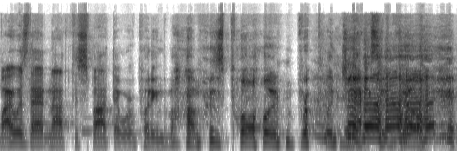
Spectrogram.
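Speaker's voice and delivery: helpless laugh building to a shout; cracking up. Real, not acted. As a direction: break into loud laughter on the last word. Cracking up at the Brooklyn joke.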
